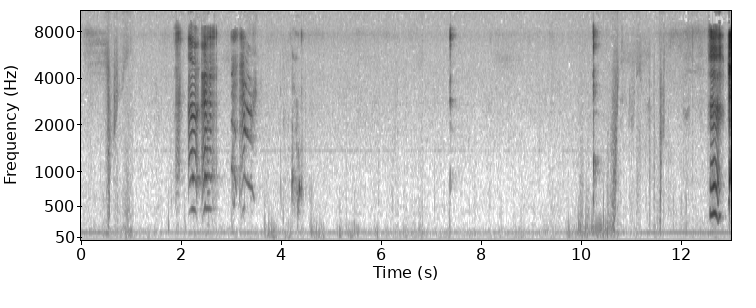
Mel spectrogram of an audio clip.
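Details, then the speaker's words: Infant boy with hiccups: short, abrupt hiccups at irregular intervals, with babbling, brief laughter and a steady room hum; tummy grumble noted afterward. "Those are some hiccups, pal."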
